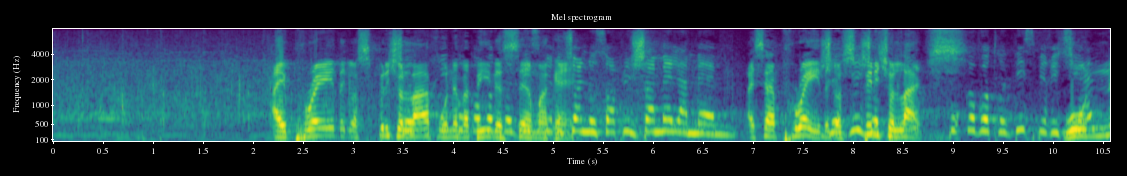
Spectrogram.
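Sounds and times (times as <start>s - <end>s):
audience applauding: 0.0s - 5.7s
low electrical hum: 0.0s - 10.5s
speech: 2.2s - 10.5s.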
